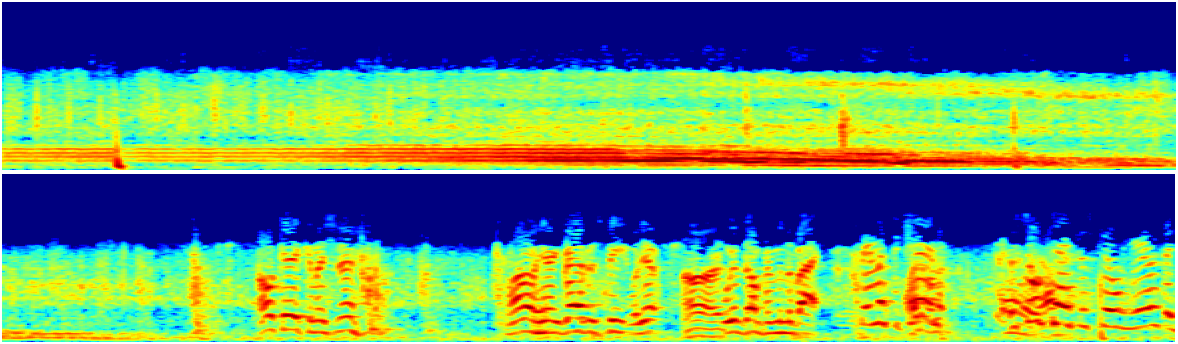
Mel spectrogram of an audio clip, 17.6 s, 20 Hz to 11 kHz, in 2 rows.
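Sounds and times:
car engine arriving and idling: 0:00.0 - 0:17.5
brief thump: 0:10.2 - 0:10.5, 0:11.5 - 0:12.2
speech: 0:10.9 - 0:11.8, 0:12.6 - 0:17.5.

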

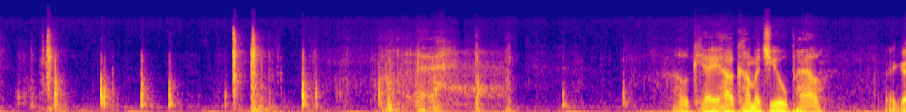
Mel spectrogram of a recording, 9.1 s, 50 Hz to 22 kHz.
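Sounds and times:
door opening and closing: 0:00.0 - 0:01.2, 0:02.2 - 0:03.2
shuffling: 0:02.8 - 0:06.8
speech: 0:07.0 - 0:09.0.

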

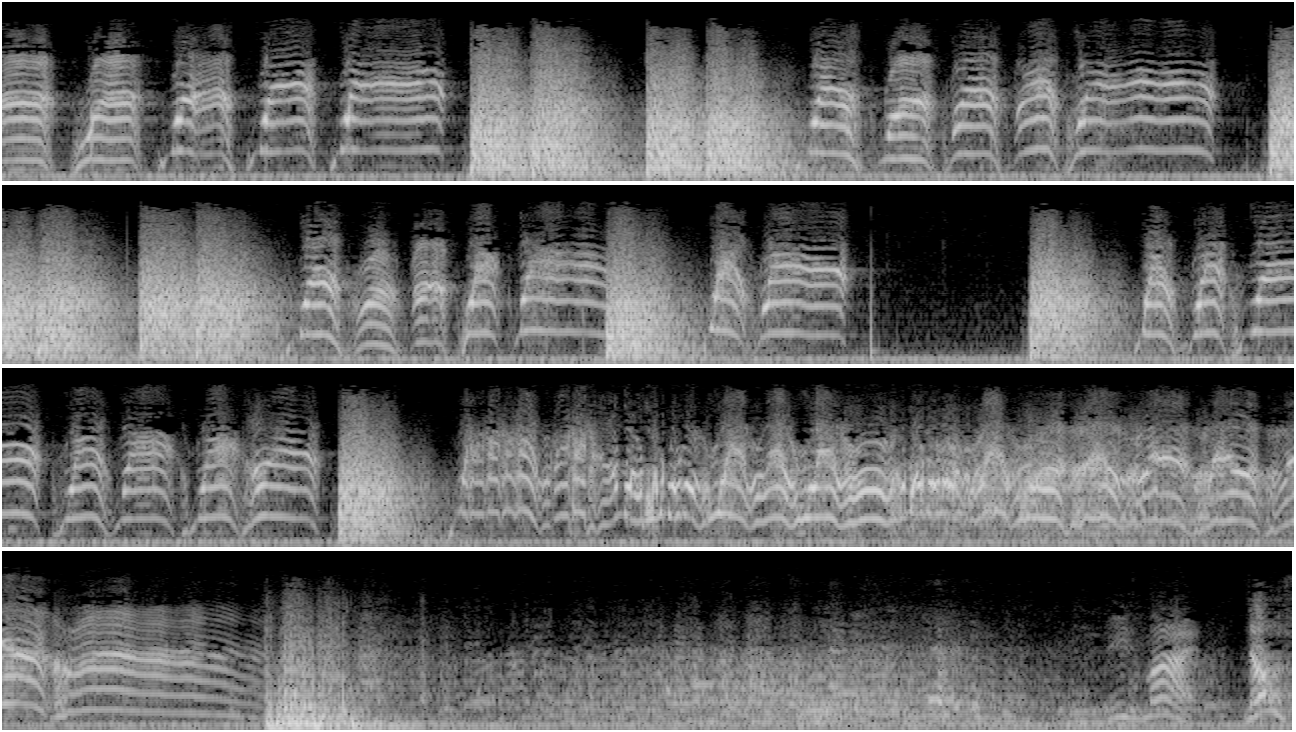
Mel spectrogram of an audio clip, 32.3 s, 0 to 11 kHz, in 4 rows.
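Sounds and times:
duck quacking frantically: 0:00.0 - 0:02.9, 0:10.0 - 0:13.5, 0:15.1 - 0:18.3, 0:19.0 - 0:24.6
gunshots fired at a duck: 0:02.9 - 0:05.0, 0:07.9 - 0:09.9, 0:11.8 - 0:12.5, 0:14.5 - 0:15.2, 0:18.2 - 0:18.9, 0:25.9 - 0:26.8
laughter: 0:05.0 - 0:07.6, 0:15.3 - 0:18.2, 0:19.0 - 0:32.0.

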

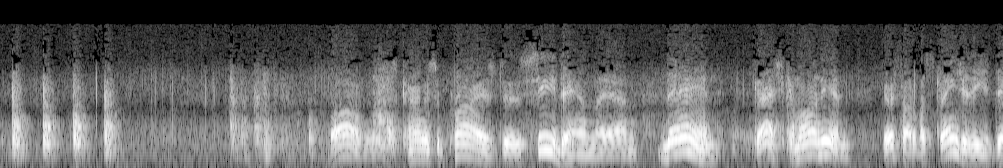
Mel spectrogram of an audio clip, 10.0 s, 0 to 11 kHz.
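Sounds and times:
firm knocks on a door: 0:00.1 - 0:01.2
speech: 0:03.4 - 0:10.0.

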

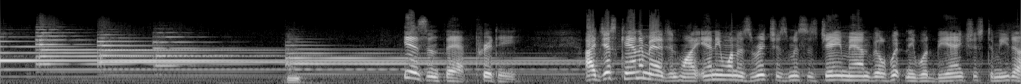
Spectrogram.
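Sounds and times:
doorbell chime at the door of a large mansion: 0:00.0 - 0:05.8
speech: 0:04.1 - 0:10.2.

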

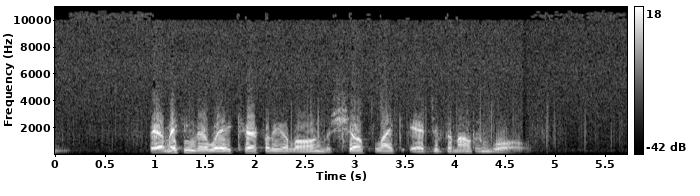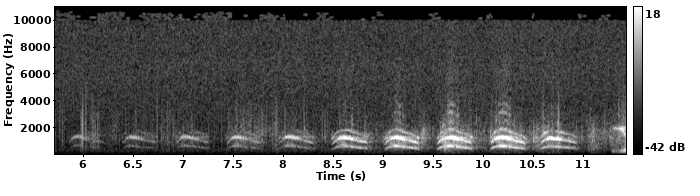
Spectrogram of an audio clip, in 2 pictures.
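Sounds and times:
speech: 0:01.0 - 0:04.8
mountain crows cawing: 0:05.8 - 0:11.4.

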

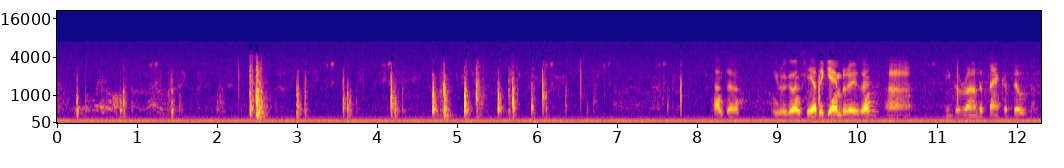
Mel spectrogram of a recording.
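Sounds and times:
steady low hum: 0:00.0 - 0:12.2
knocking on a door: 0:02.4 - 0:06.1
speech: 0:08.3 - 0:12.2.

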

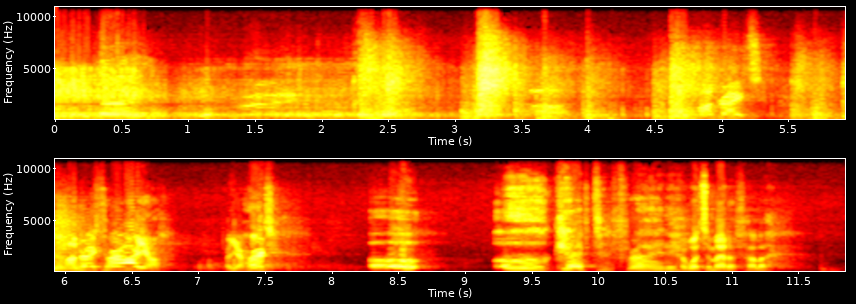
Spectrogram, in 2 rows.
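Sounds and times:
deafening explosion set off by a jerked cord: 0:00.0 - 0:07.8
crashing masonry: 0:00.0 - 0:08.2
heavy thuds from tumbling debris: 0:00.0 - 0:08.2
whole wall toppling in with a sustained rumble: 0:00.0 - 0:08.2
speech: 0:06.6 - 0:07.7, 0:08.3 - 0:11.5.

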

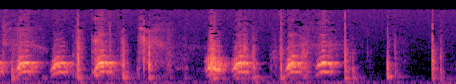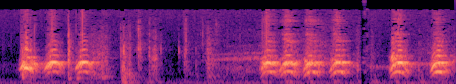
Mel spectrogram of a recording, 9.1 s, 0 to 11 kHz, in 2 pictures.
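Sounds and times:
dog barking behind a shed at night: 0:00.0 - 0:01.3, 0:02.0 - 0:03.5, 0:04.8 - 0:05.7, 0:07.2 - 0:09.1.

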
